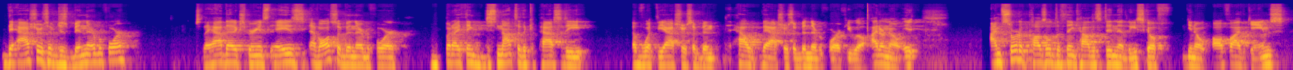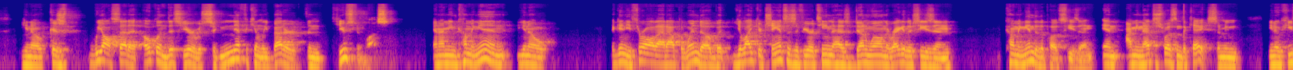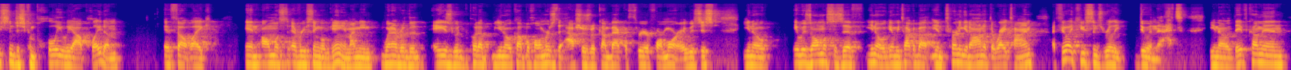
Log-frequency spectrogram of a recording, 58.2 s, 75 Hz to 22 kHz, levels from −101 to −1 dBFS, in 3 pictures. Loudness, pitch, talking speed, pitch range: -19 LUFS, 125 Hz, 205 wpm, 115-135 Hz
